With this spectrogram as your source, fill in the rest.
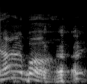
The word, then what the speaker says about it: Hyball: Highball.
